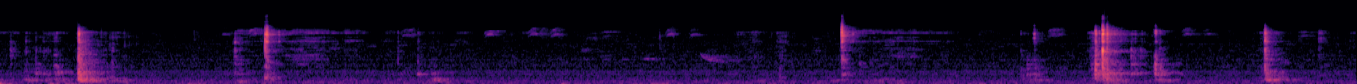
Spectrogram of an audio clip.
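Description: Metal clanks sharply now and then.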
